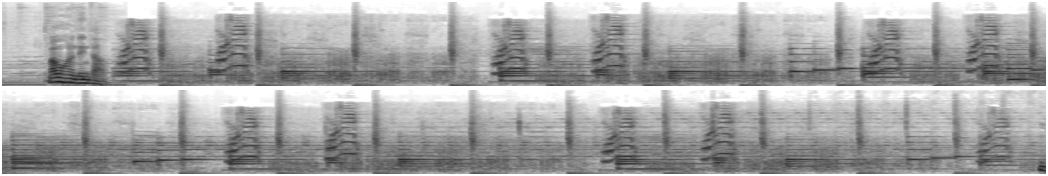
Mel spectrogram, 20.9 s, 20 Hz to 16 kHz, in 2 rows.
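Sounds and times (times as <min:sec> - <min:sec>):
speech: 0:00.4 - 0:01.2
black cat meowing in an alley on a stormy night: 0:01.1 - 0:04.2, 0:04.9 - 0:07.6, 0:08.6 - 0:10.4, 0:12.6 - 0:14.4, 0:16.4 - 0:18.0
steady rhythmic tapping beat: 0:01.3 - 0:20.8.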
